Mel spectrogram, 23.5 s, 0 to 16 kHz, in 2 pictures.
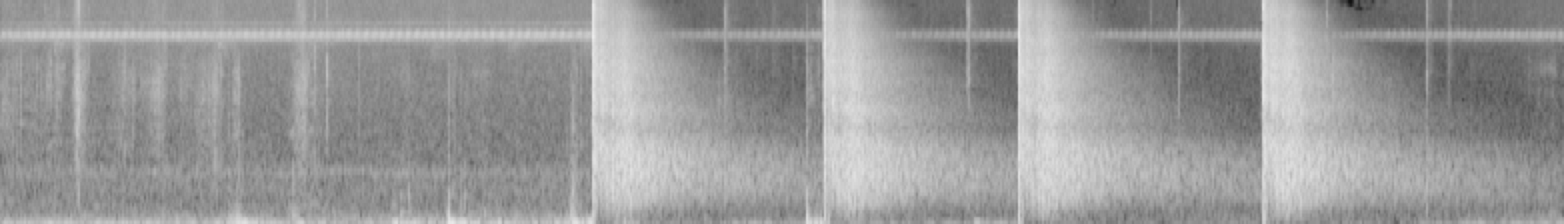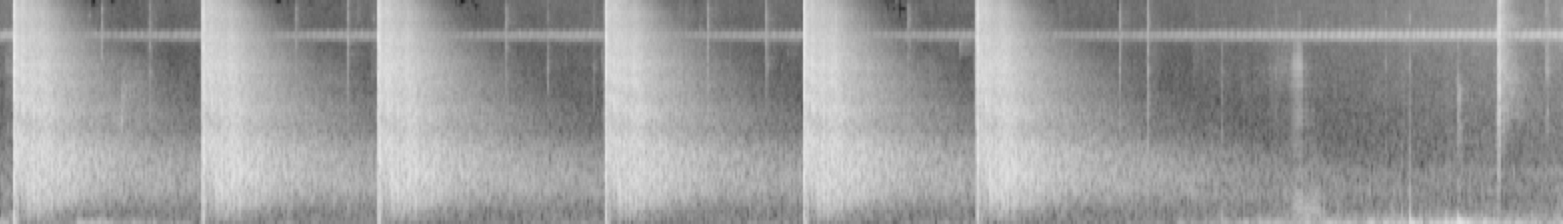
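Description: A Smith and Wesson Bodyguard 2.0 .380 pistol fires ten sharp, loud shots outdoors, spaced roughly one to two seconds apart, each crack trailing off in a brief echo, with crickets chirping in the background.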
